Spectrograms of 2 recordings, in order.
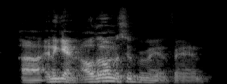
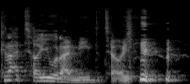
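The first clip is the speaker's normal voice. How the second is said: higher, laughing exasperated ask; laughing exasperation; 7 semitones higher, 5 dB louder than usual. Retold or imitated. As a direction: laugh at the son's doubt.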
